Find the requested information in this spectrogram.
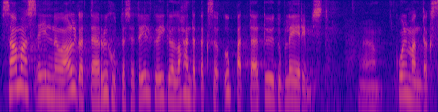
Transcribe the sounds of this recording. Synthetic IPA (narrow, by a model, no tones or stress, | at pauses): sɑmɑse̞jlnɤweɑlɡ̥ɑt̪ːˑɑjɑɾɯɦut̪ˑːɑset̪ejlkɤjɡelɑɦe̞nd̪ɑt̪ːˑɑkseʔɤpːˑet̪ːˑɑjɑt̪ø̞ːt̪ub̥le̞ːɾimist̪ | ko̞lmɑnd̪ɑks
